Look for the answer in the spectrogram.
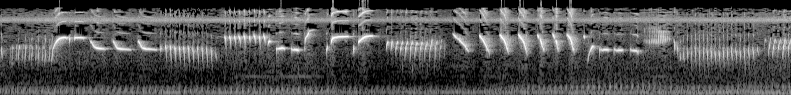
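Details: Canary song meant for teaching young canaries: varied phrases of looping whistles, buzzy low trills and bursts of rapid downswept notes, changing every second or so in a continuous flow.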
